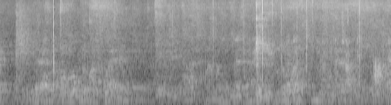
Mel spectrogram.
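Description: Men talking in a large, echoing hall, with a few sharp clicks about one second in and again around four seconds in.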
